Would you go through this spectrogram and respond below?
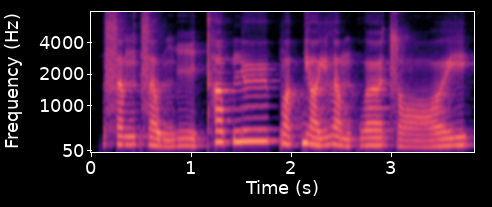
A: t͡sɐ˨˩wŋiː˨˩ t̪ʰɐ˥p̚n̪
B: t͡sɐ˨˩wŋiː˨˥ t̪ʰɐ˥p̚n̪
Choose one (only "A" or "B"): A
